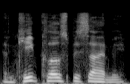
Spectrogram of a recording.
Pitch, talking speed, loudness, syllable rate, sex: 130 Hz, 230 wpm, -17 LUFS, 6.4 syllables/s, male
